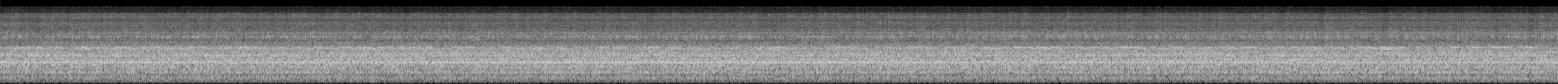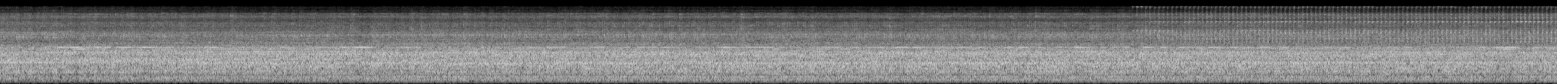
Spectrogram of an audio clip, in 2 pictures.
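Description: Milling machine running steadily under power, its cutter taking a pass on a scope ring mount: a constant mechanical noise with a steady whine.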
